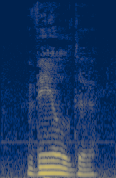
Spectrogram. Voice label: "weelde", Dutch

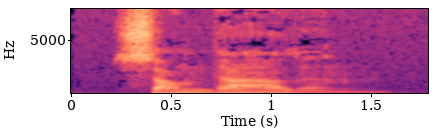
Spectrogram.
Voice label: "sandalen", Dutch

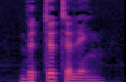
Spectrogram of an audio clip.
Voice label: "betutteling", Dutch

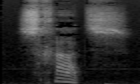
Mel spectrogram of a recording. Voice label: "schaats", Dutch; 'skate'

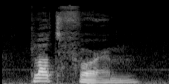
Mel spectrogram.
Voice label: "platform", Dutch

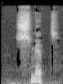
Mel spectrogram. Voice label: "smet", Dutch

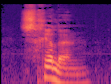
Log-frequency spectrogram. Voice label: "schillen", Dutch

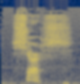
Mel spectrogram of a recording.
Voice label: "Sjors" Dutch

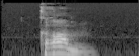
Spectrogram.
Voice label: "krom", Dutch

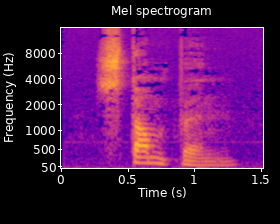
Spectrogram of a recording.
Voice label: "stampen", Dutch

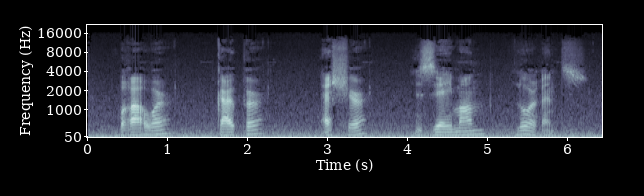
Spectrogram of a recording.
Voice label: "Brouwer", Dutch

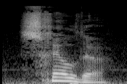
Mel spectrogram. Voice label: "schilder", Dutch

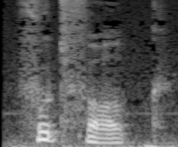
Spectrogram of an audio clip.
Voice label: "voetvolk", Dutch

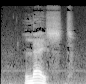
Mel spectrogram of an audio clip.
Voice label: "lijst", Dutch

